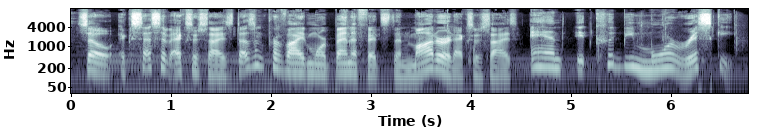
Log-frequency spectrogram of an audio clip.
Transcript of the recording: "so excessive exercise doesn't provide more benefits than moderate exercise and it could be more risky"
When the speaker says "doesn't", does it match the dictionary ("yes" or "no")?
yes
